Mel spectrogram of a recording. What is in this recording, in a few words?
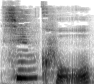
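"xin1ku3", Mandarin Chinese; 辛苦; 骨が折れる、苦労する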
